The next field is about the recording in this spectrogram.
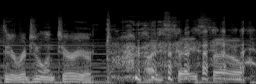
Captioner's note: laughter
